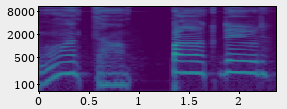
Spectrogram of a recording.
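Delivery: high, slow, stretched what the fuck; shocked disbelief. Retold or imitated. Telling the avian flu news, high mock horror. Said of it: "I was like".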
